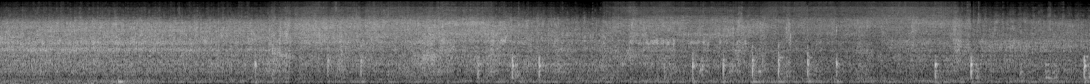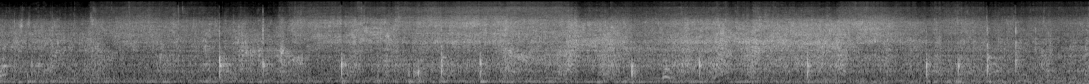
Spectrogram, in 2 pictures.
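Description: Chicken and cashews stir-frying in a hot pan with salt and pepper, a steady loud sizzle broken by frequent scraping and clacking stirs throughout, with no voices.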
